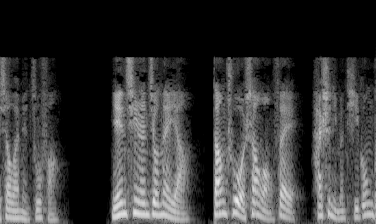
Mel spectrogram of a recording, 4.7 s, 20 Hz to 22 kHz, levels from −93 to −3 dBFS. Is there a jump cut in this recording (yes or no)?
yes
